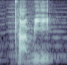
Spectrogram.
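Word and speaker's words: 紙: Well, Kami in this case actually should be, because accented on the last syllable, it means paper.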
